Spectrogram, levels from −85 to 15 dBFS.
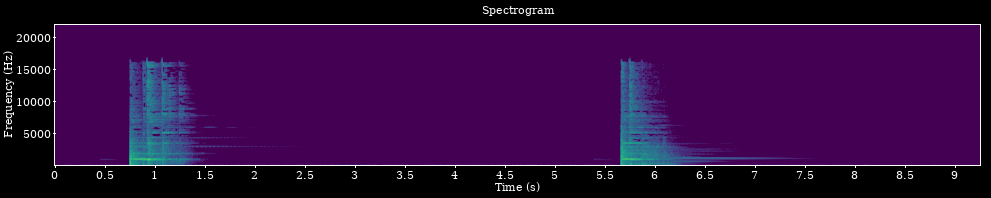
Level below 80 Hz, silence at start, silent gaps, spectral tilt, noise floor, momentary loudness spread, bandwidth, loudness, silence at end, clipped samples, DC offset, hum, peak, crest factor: -70 dBFS; 0.75 s; none; -2 dB/octave; under -90 dBFS; 20 LU; 16.5 kHz; -22 LUFS; 3.1 s; under 0.1%; under 0.1%; none; -2 dBFS; 30 dB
